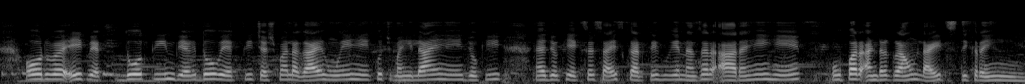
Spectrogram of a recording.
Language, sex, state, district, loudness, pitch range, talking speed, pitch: Hindi, female, Jharkhand, Jamtara, -29 LUFS, 200-235 Hz, 175 wpm, 220 Hz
